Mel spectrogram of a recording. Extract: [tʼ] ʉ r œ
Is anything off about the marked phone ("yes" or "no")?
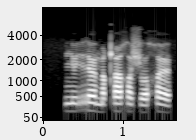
yes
